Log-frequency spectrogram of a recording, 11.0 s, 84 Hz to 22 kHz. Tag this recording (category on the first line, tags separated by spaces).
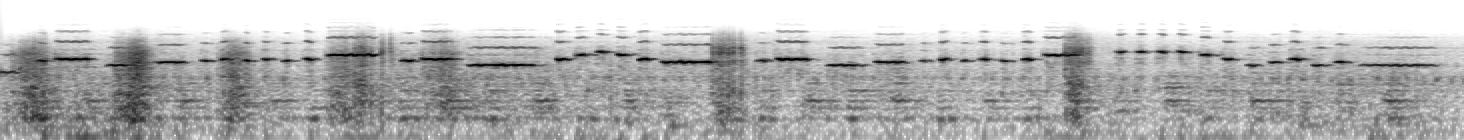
Music > Solo instrument
1920s cartoon disney mickey-mouse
